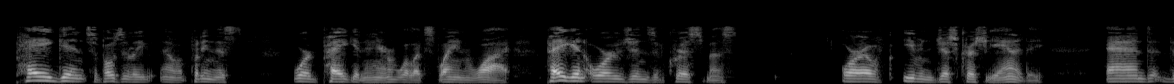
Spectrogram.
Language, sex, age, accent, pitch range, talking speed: English, male, 40-59, American, 120-150 Hz, 105 wpm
